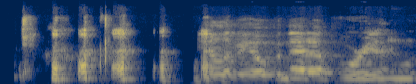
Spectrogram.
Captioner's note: laughing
